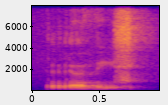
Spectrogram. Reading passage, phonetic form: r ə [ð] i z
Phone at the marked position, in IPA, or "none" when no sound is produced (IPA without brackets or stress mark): ð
